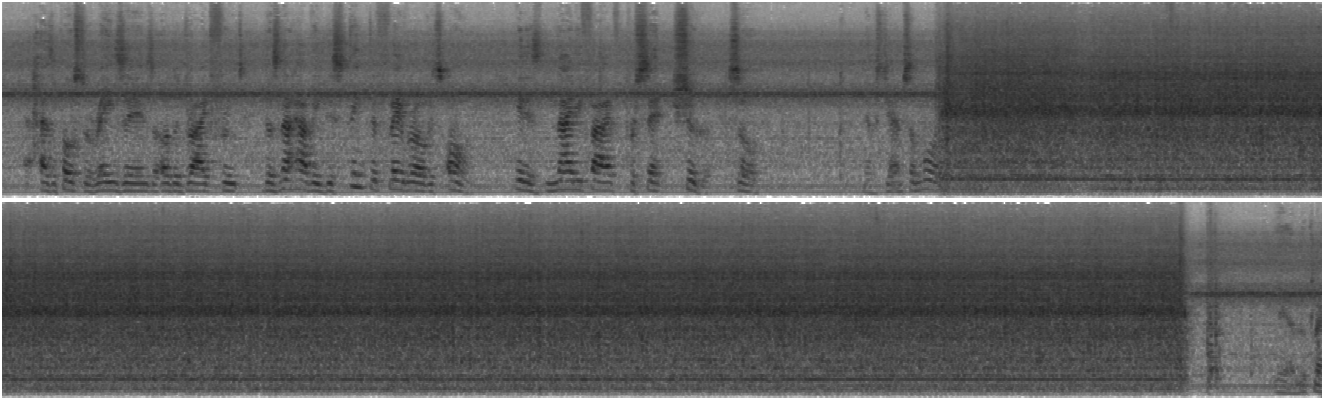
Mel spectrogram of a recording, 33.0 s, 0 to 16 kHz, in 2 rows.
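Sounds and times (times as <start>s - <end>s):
food processor motor whining: 11.4s - 33.0s.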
